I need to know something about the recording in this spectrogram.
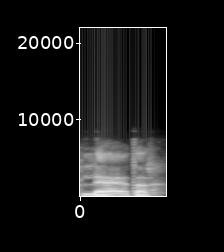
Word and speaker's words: läder: Läder, See, it emphasizes on ä, läder, ladder.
